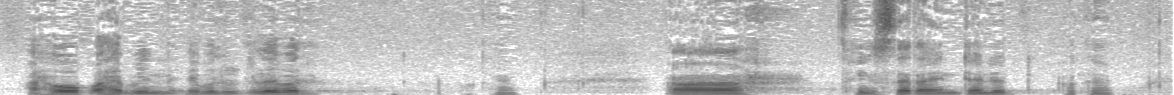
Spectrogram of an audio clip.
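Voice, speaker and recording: Speaking at a very fast pace, a man keeps a fairly even intonation but leaves long, frequent pauses. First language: not English. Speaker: mosque teacher. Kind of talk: lecture. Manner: frequent 'okay' fillers.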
